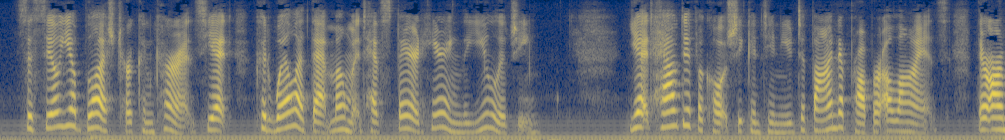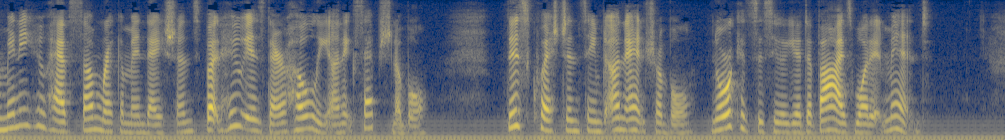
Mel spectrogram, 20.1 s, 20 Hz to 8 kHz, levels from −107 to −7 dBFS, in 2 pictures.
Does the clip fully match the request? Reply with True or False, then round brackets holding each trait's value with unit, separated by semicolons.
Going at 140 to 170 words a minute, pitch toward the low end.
False (145 wpm; 215 Hz)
